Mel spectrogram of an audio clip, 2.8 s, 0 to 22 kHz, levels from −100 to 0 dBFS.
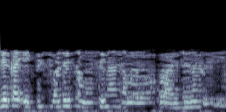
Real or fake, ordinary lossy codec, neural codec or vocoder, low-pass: fake; none; codec, 16 kHz, 16 kbps, FreqCodec, larger model; 3.6 kHz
